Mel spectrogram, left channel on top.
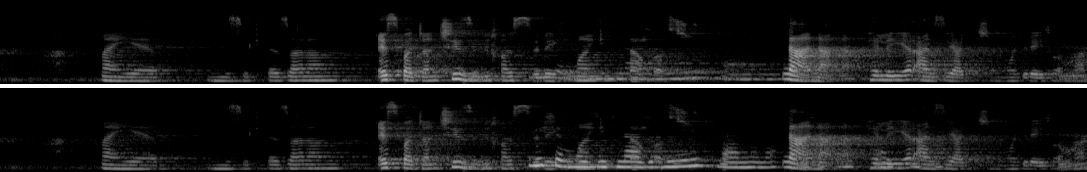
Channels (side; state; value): both; normal; correlation 0.38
